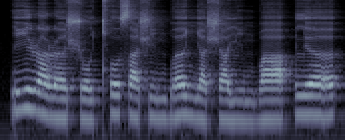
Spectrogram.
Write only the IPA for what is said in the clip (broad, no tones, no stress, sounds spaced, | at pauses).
ɾ i ɭ a ɭ ɜ ʃ o cʰ o s a ʃ i m b ɜ ɲ a ʃ a j i m b a | lʲ ɜ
